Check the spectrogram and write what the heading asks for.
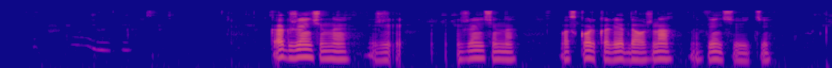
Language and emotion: Russian, neutral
